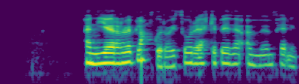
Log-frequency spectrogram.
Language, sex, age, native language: Icelandic, female, 30-39, Icelandic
